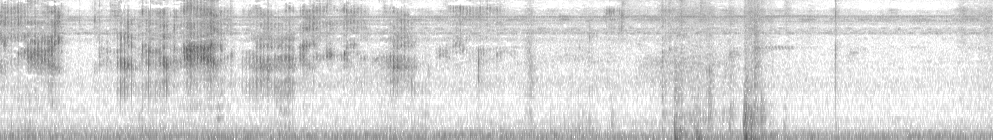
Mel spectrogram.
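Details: Purring from Critter, a male house cat wanting attention and being petted with back pats; a continuous low rumble with some rustling early on and a few short thumps near the end.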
